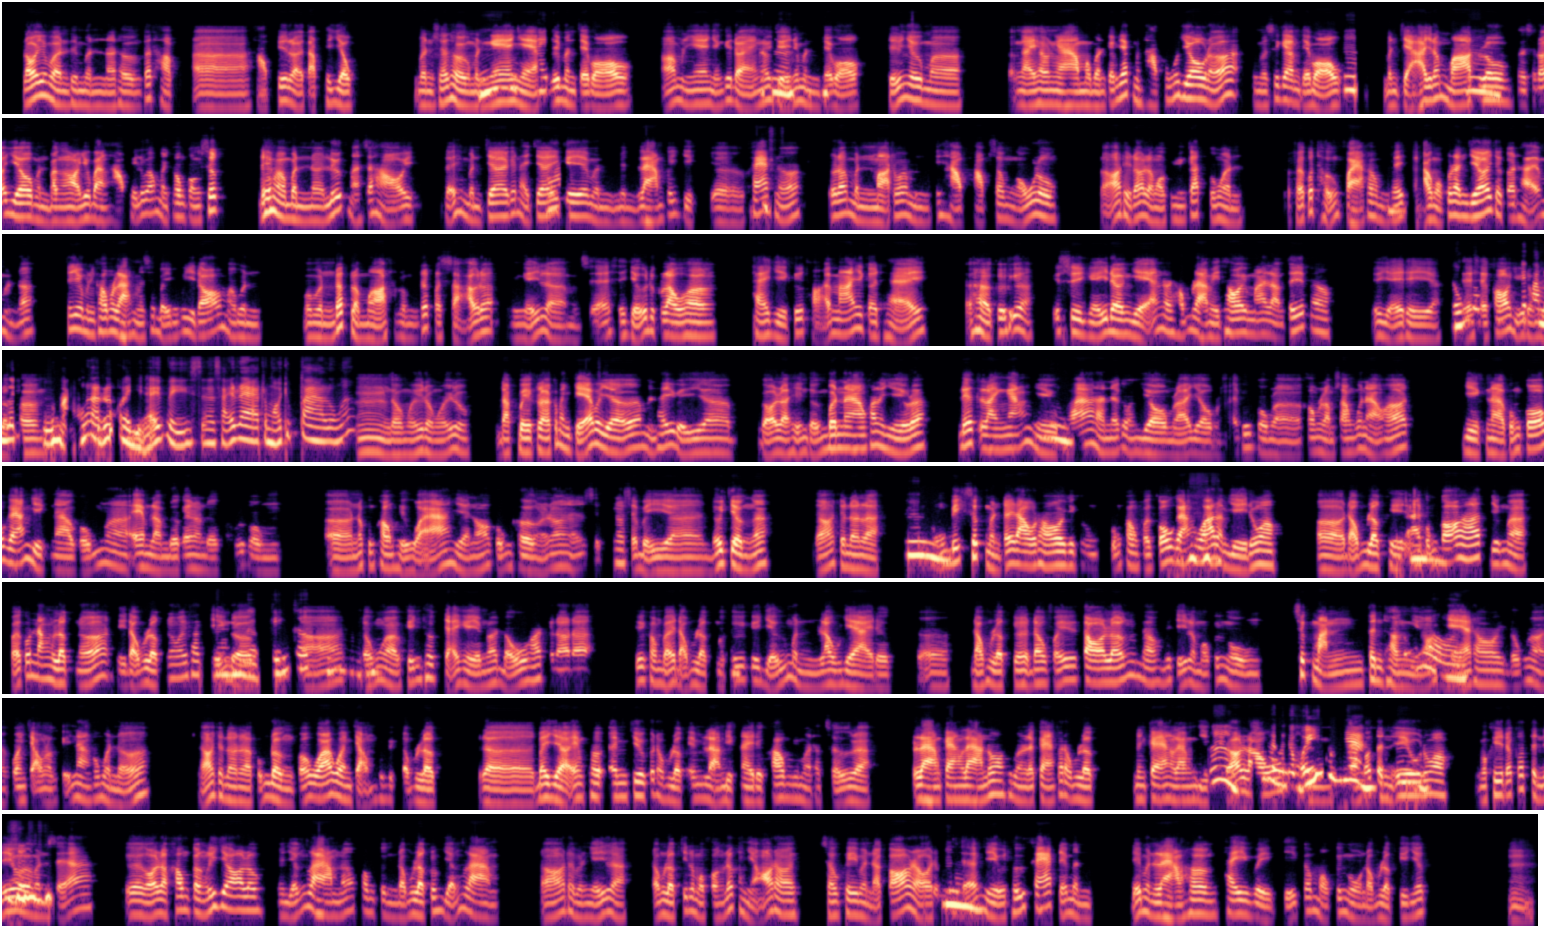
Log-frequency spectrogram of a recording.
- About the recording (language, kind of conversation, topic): Vietnamese, podcast, Bạn có bí quyết nào để giữ động lực học tập lâu dài không?
- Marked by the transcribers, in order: unintelligible speech; other background noise; laughing while speaking: "để"; tapping; laughing while speaking: "ờ, cứ"; in English: "Burnout"; in English: "deadline"; laugh; laugh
